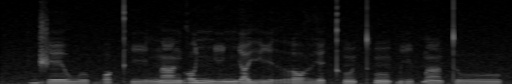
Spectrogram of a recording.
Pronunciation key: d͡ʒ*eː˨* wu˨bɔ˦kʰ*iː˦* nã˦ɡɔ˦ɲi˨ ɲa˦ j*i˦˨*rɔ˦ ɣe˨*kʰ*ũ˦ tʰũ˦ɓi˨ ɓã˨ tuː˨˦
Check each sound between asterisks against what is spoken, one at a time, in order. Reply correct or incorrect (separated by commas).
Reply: correct, incorrect, correct, correct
